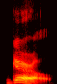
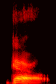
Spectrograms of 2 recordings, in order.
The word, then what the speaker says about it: girl: And the last one in the list is girl. Remember, when we're going to pronounce this kind of uh, sound, this kind of vowel, you have to keep in mind lips neutral, tongue central.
